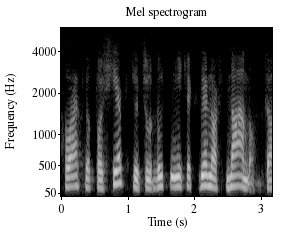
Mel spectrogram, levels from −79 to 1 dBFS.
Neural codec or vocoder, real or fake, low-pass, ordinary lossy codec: codec, 16 kHz, 0.5 kbps, FreqCodec, larger model; fake; 5.4 kHz; AAC, 48 kbps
